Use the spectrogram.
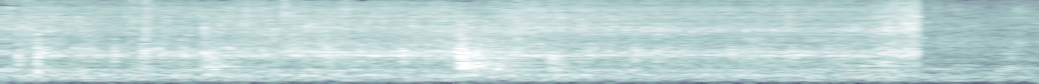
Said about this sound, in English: It's frying in butter on the pan.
